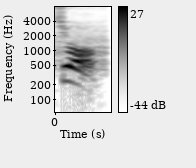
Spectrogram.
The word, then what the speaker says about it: য: এগুলি যখন উচ্চারণ হয় দেখো জ অর্থাৎ ইংরেজি ওয়া এর মত উচ্চারণ আছে আর অন্তস্থ বটা হচ্ছে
